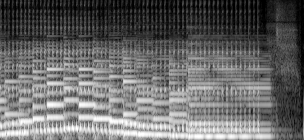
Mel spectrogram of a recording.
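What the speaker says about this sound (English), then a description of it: "We're switching back to the lip trill again." A singer's lip trill glides smoothly up a scale to the ninth and back down to the tonic in one continuous buzzing tone, fading at the end with a brief breath.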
